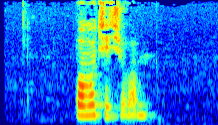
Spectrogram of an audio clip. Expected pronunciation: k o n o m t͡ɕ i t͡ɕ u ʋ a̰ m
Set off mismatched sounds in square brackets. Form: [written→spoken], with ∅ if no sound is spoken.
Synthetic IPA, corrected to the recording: [k→p] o [n→m] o [m→∅] t͡ɕ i t͡ɕ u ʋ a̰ m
